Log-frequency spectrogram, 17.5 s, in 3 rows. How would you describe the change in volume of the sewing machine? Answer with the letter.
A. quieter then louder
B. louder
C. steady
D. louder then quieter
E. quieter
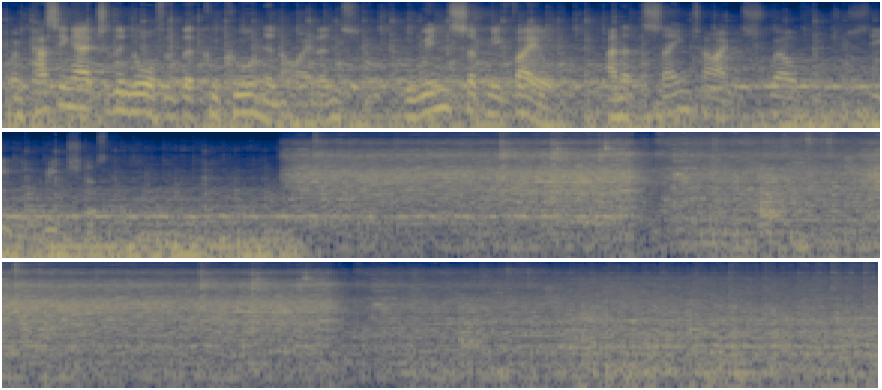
A.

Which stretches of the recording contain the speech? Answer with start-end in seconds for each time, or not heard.
0.0-6.5.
